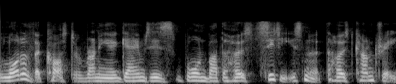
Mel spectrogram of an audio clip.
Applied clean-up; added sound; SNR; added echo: none; none; none; none.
